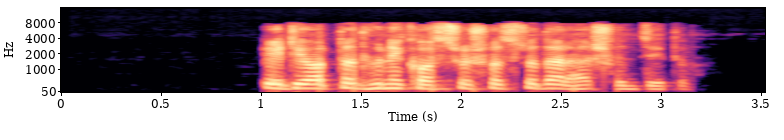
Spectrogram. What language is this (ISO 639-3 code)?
ben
